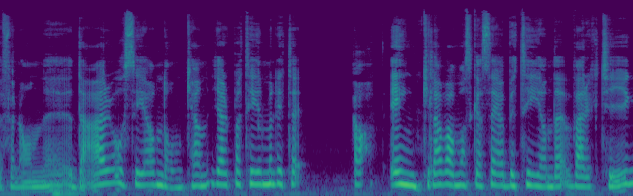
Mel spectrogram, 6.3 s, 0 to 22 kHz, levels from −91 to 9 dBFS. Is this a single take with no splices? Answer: yes; 0 cuts

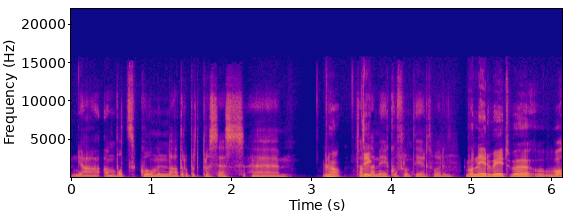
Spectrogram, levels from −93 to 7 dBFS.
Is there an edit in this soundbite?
no; 0 cuts

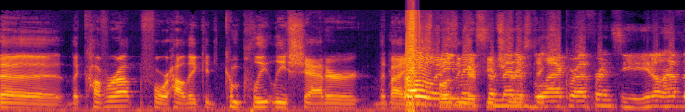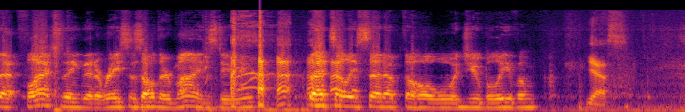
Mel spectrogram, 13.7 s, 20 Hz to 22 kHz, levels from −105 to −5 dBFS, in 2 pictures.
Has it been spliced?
yes; 2 cuts; at 2.1 s, 3.9 s

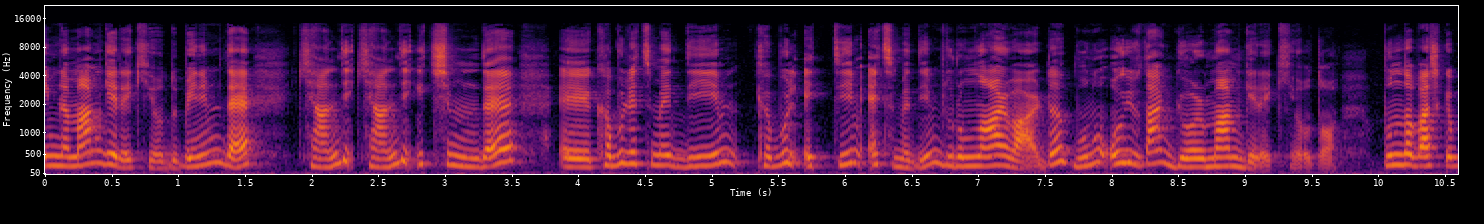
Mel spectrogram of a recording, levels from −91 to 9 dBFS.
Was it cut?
yes; 1 cut; at 2.3 s

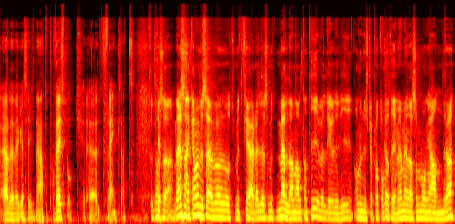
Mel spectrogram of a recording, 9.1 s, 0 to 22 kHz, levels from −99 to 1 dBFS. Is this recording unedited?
no; 1 cut; at 7.7 s

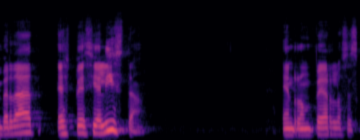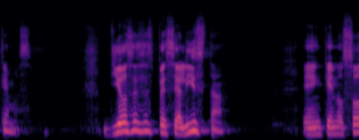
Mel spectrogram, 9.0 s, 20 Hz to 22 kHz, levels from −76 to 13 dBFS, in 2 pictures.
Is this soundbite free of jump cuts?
yes; 0 cuts

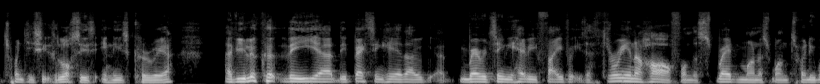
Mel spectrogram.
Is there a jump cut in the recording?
no; 0 cuts

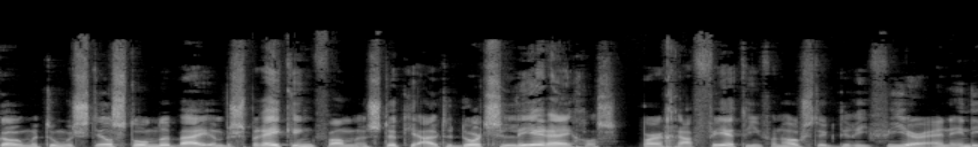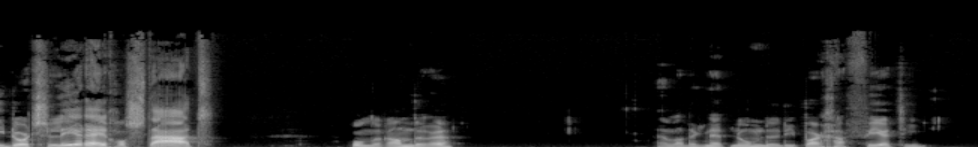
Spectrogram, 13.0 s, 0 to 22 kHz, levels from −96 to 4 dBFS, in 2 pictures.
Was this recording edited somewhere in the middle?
no; 0 cuts

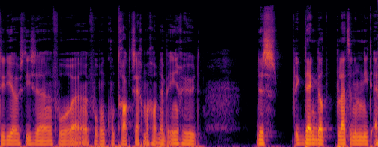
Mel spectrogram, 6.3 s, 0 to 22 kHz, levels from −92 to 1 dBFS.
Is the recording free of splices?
yes; 0 cuts

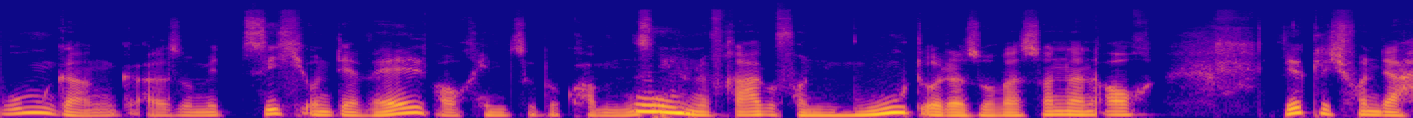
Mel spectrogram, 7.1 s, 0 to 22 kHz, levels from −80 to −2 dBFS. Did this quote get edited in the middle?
yes; 2 cuts; at 2.1 s, 5.5 s

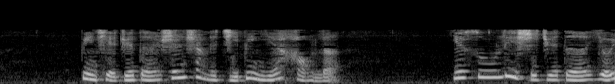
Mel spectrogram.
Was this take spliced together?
no; 0 cuts

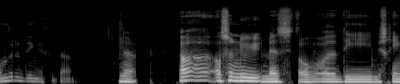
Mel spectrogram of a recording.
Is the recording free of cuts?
no; 2 cuts; at 2.6 s, 3.0 s

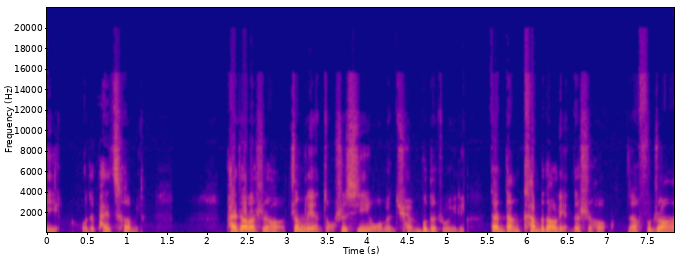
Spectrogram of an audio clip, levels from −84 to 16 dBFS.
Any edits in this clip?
no; 0 cuts

